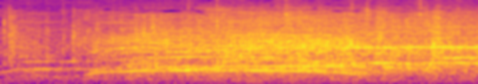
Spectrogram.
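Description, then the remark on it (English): A crowd at a Donald Trump event applauds to vote on the nicknames 'Sleepy Joe' and 'Crooked Joe'. It is a steady, dense wash of clapping that swells slightly and holds loud for a couple of seconds, with some voices cheering through it. “You applaud if you like it.”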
